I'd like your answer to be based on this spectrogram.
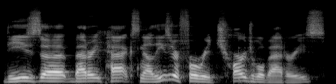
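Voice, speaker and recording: A man with a medium-pitched voice presents a product demonstration. He talks in a casual, folksy way, chatting through each step conversationally. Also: expressive, fairly quick, darkish tone, a little hiss or hum. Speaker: presenter of a gear review.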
